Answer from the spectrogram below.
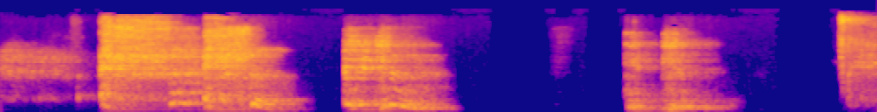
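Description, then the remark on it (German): Several harsh, loud coughs burst out in uneven clusters, with short silent gaps between the fits, then a final brief cough at the end. “Achtung, Husten”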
